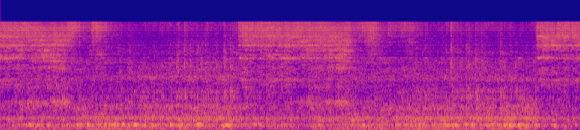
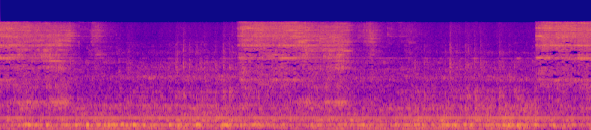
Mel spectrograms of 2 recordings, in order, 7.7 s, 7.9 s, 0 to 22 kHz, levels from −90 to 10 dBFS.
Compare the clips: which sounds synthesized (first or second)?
first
